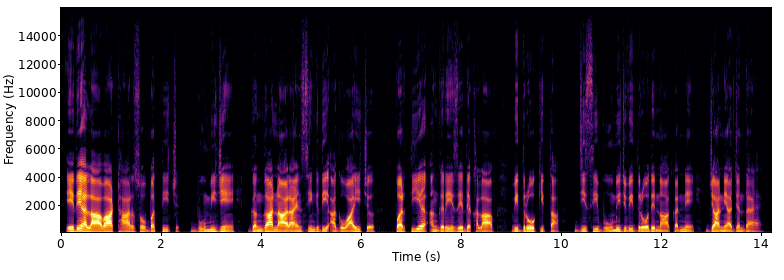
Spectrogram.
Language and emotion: Dogri, neutral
